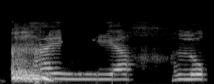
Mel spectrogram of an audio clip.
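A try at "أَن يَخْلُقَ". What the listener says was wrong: Lagi, tahan. Harus konsisten. Sama ya, panjangnya.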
